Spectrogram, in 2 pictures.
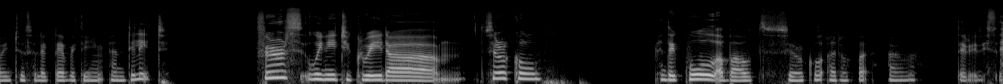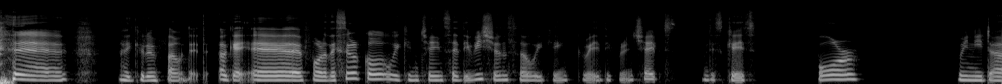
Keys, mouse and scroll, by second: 1.7 middle click, 2.3-3.1 drag, 3.3 click, 4.4 click, 5.1 c, 8.2 i, 9.5 click, 10.4-12.8 middle drag, 14.0-17.3 drag, 18.2-18.5 drag, 19.4 Tab.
